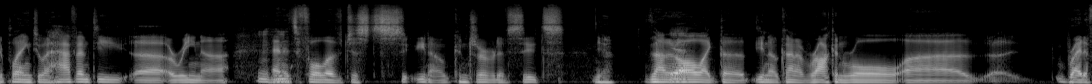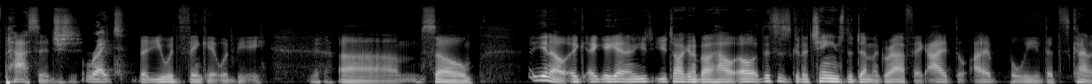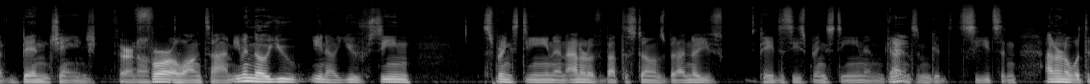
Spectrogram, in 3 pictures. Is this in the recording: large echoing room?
no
